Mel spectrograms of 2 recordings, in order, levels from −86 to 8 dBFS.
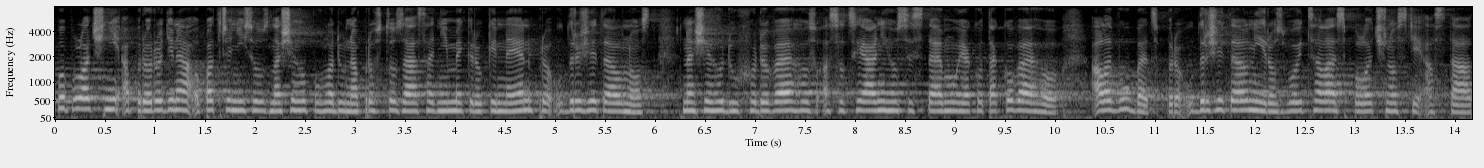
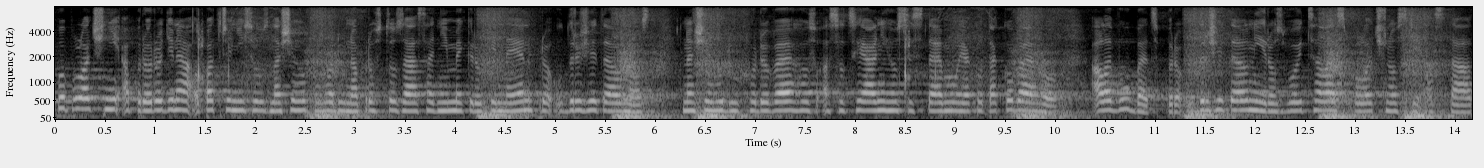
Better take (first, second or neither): first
